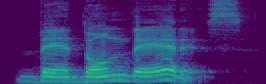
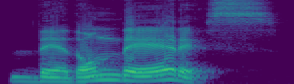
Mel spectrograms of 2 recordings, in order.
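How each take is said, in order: Both takes have the same delivery.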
